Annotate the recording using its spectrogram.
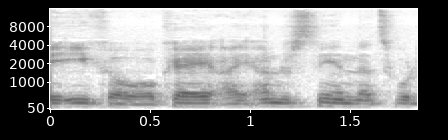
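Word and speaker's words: Ico: hard to go back and play them uh ieko and Shadow of the Colossus I know there's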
